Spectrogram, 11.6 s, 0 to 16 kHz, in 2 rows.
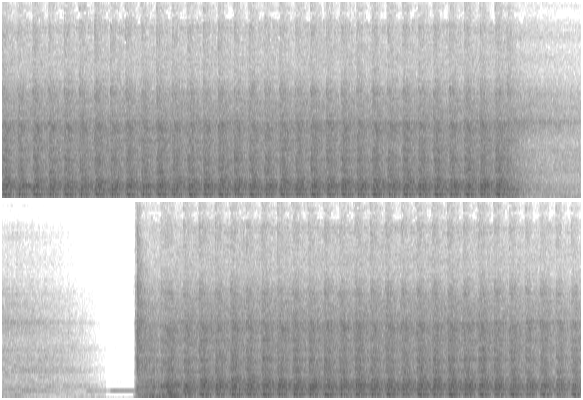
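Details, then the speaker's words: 1986 Porsche 944 after fuel injector troubles: starter cranks evenly and the engine fired once for a second, then only cranked with no further firing; the pulled spark plug was dry. "as you guys just saw when I was cranking it it did fire for a second and then from then on all the cranking was just that cranking no signs of firing at all"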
